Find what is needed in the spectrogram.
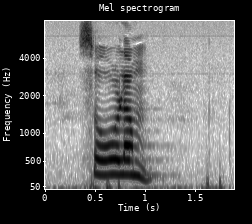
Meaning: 1. maize, corn 2. sorghum, jawar 3. great millet
- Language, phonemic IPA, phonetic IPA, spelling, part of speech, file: Tamil, /tʃoːɭɐm/, [soːɭɐm], சோளம், noun, Ta-சோளம்.ogg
